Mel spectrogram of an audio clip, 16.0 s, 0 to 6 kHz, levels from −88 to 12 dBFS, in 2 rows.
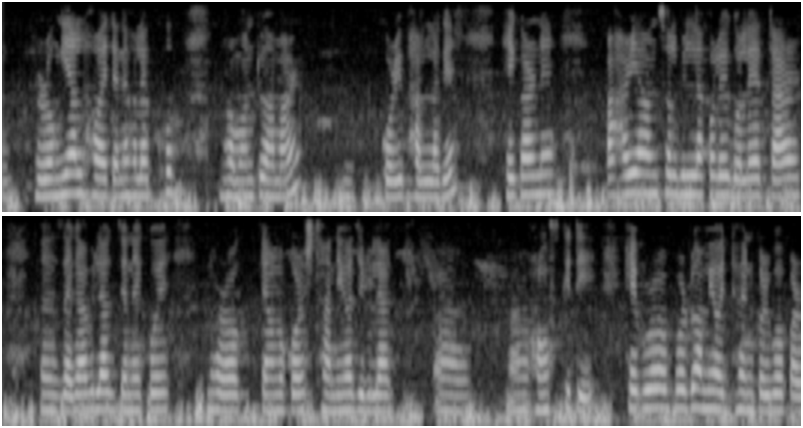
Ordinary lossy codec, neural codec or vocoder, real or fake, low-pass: none; none; real; 5.4 kHz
